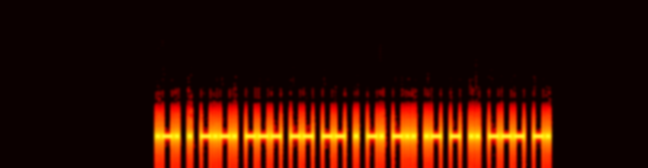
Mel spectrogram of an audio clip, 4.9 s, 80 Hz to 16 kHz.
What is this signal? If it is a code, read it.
Morse code, heard as a keyed tone, about 50 wpm, 700 Hz. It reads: RECOMMENDATION
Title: Top 1251-1500 Words 50wpm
